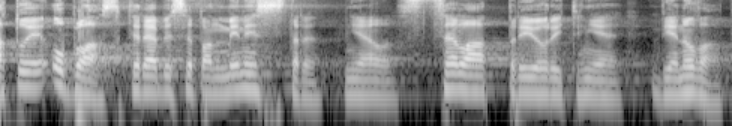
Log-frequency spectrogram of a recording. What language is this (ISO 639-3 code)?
ces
